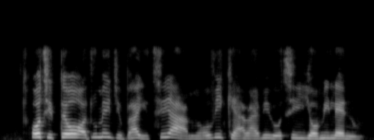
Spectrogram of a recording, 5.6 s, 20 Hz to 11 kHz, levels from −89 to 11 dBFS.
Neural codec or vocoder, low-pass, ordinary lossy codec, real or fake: codec, 16 kHz, 4 kbps, X-Codec, HuBERT features, trained on LibriSpeech; 7.2 kHz; none; fake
